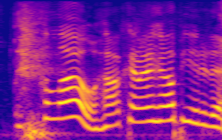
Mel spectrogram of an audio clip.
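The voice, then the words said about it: Polite customer service voice. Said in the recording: “My customer service voice might be a really good white voice.”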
